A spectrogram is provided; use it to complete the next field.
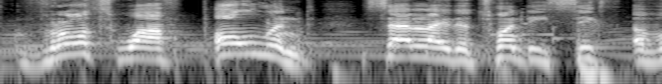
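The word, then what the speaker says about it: Wrocław: and it's been a while but I'm back Road claw or as it's pronounced vroswaff Poland Saturday the 26th of August will be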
